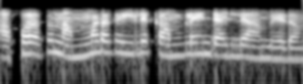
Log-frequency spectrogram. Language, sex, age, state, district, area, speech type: Malayalam, female, 30-45, Kerala, Kollam, rural, conversation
